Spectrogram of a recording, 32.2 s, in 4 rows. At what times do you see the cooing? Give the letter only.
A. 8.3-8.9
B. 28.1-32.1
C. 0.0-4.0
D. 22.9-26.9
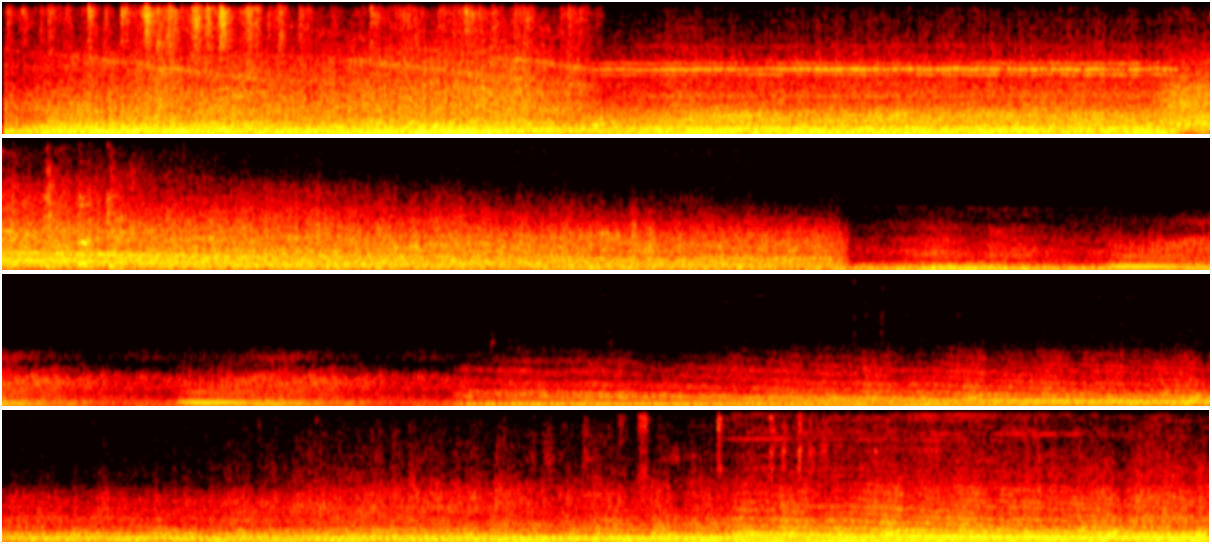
C.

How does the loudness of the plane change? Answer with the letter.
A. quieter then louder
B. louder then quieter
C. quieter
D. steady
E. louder
A.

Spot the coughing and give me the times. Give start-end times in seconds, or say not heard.
8.3-8.9.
